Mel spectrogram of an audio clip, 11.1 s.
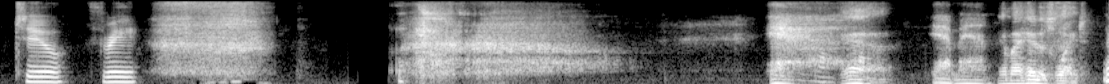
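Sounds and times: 
speech: 0.2 - 1.8, 9.5 - 11.0
group taking a deep breath together: 1.5 - 2.8, 4.0 - 8.4.

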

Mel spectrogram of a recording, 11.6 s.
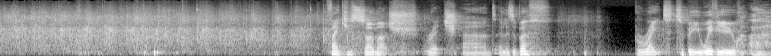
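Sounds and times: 
faint congregation applause greeting a speaker: 0.0 - 6.2
speech: 5.0 - 8.2, 9.6 - 11.5.

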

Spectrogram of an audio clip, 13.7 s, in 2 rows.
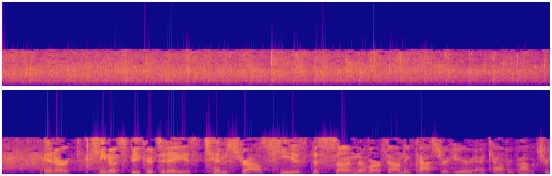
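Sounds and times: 
audience applause: 0.0 - 9.0
speech: 7.4 - 13.6.

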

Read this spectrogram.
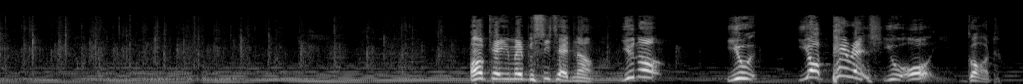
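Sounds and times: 
audience applause: 0.0 - 6.9
organ or keyboard chords: 0.0 - 10.2
speech: 4.7 - 6.7, 7.3 - 10.0.

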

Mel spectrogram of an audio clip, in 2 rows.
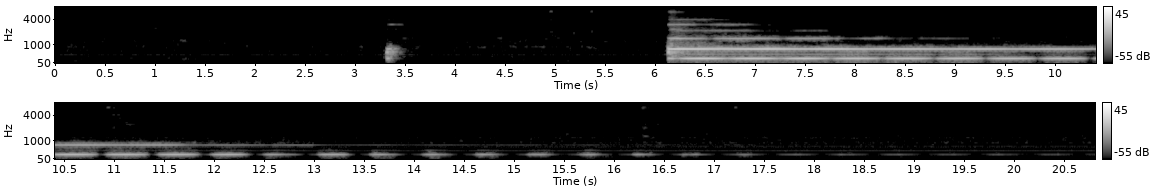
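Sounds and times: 
meditation bell ringing: 6.2 - 14.8.

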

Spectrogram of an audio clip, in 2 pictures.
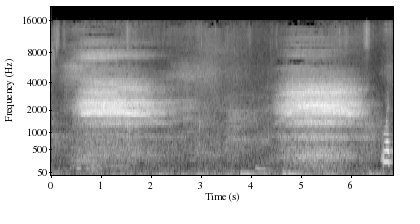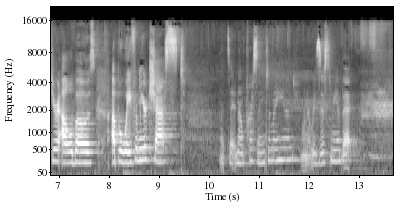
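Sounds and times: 
ujjayi breathing through a constricted throat: 0.0 - 6.6, 13.0 - 13.6
speech: 6.6 - 9.4, 10.4 - 13.0.

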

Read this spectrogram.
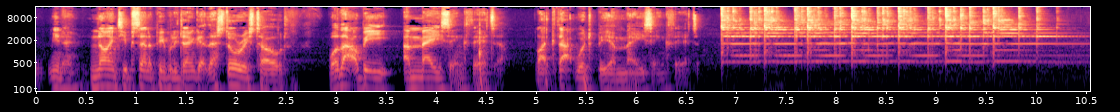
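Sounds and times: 
speech: 0.1 - 6.7
theatre interval bell ringing: 6.9 - 10.5.

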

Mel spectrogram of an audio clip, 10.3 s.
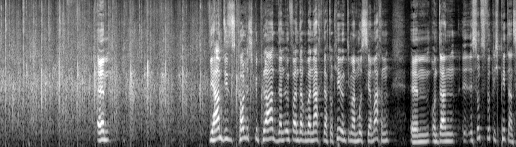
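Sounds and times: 
audience applause: 0.0 - 5.4
speech: 2.0 - 2.3, 4.2 - 10.3.

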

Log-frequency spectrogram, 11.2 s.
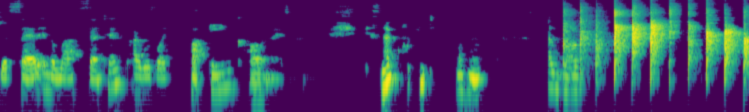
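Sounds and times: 
speech: 0.0 - 4.4, 5.0 - 7.4, 8.2 - 9.0
round of applause: 8.4 - 11.2.

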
